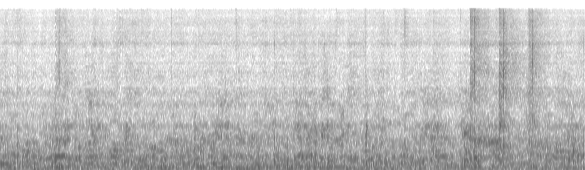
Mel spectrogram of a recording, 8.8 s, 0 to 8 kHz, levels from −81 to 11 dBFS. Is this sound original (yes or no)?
no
